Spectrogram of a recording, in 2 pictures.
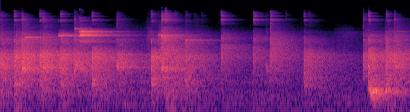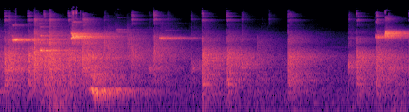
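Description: A table tennis ball taps sharply back and forth, ringing in an echoing hall.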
